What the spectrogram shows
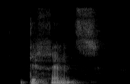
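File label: "defence", British English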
